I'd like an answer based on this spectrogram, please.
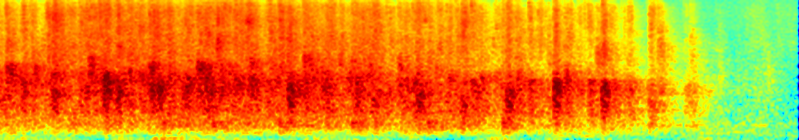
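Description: Large seated audience applauding, the clapping dying away about five seconds in.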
